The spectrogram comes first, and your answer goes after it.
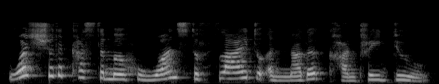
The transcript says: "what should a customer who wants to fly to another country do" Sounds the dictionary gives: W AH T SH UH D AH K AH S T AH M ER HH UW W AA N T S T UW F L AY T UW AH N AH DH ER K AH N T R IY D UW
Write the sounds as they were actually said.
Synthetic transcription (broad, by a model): W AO T SH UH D AH K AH S T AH M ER HH UW W AA N T S T UW F L AY T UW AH N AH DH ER K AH N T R IY D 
